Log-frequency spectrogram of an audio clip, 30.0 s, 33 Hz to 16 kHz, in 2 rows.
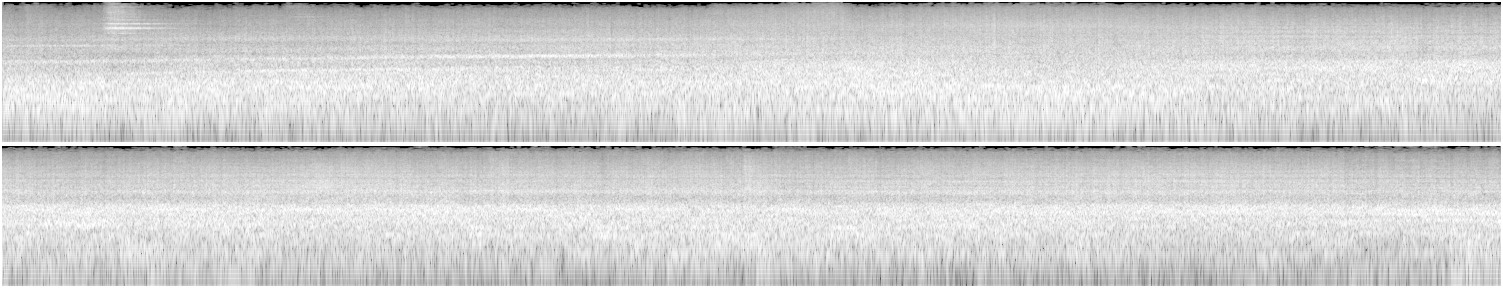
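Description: An EH500 electric locomotive and its long container freight train pass at speed, with a continuous loud rumble and clatter of wheels on the rails. A rising whine runs through the first several seconds as the locomotive goes by.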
